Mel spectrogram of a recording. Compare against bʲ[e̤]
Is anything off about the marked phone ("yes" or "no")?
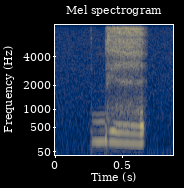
no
